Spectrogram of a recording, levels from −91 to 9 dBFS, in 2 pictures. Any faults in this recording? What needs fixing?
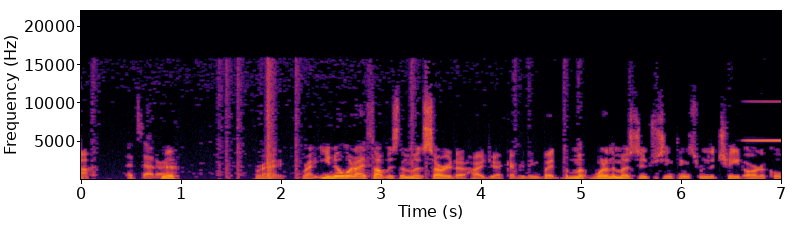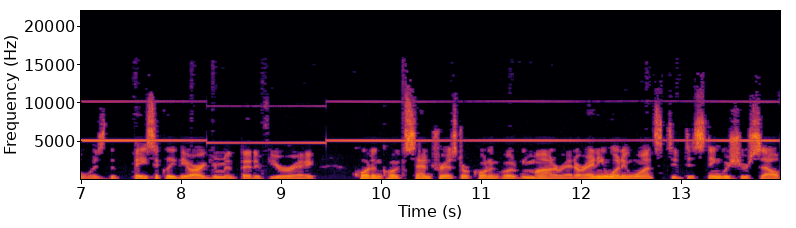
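Overdone noise removal runs through the whole recording. The noise reduction was set too aggressively, so any frequency band that dips near the tool's noise estimate gets pushed far down or cut entirely. Quieter parts of the speech are removed along with the noise. What remains of the background breaks into twinkling, warbling specks that flicker in and out instead of forming a steady floor. To prevent it, apply gentler reduction settings, or reduce noise at the source so less processing is needed.

A drift correction step likely caused two sudden detunings. In each, clock-matching software changed the playback rate in one jump to rebalance its buffer. The first runs from 3.60 to 4.16 s, right after "thought was the most" and before "everything but the one". The second runs from 8.26 to 9.46 s. Both times the speech slows by 5.95% and drops 106 cents, about a semitone, then snaps back to normal speed and pitch. 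To prevent it, use a resampler that corrects drift continuously in tiny increments.

A feedback whistle appears at 6.52 s, just after "interesting things from the", and continues to the end of the clip. The likely cause is a loudspeaker-to-microphone loop sitting right at the edge of feedback. One frequency keeps ringing there without building into a full howl. It is heard as a thin tone at 5.1 kHz, about 10 dB below the speech, that swells and fades slowly in level. To prevent it, reduce monitor gain or move the microphone away from the loudspeaker, and notch 5.1 kHz if needed.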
